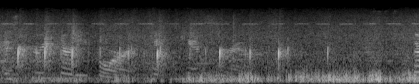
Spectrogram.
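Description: Indistinct voices of people talking, with a low background murmur and a series of short, high-pitched chirps in the second half.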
